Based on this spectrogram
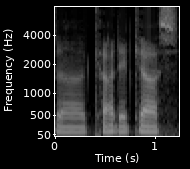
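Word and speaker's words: Kadeadkass: I kicked it off with pretty much my favorite thing in the entire world right now, which is Ka Dead Kass. Yes, that's how you pronounce that. K-A-D-E-A-D, as in dead. K-A-S.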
